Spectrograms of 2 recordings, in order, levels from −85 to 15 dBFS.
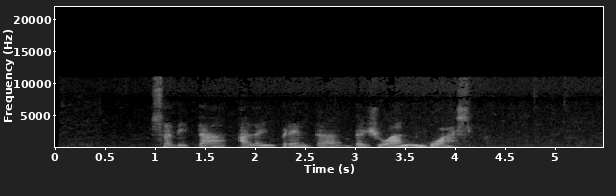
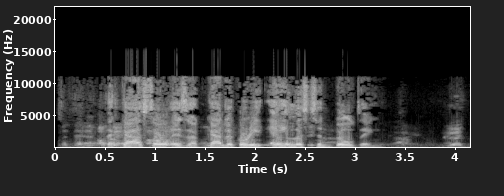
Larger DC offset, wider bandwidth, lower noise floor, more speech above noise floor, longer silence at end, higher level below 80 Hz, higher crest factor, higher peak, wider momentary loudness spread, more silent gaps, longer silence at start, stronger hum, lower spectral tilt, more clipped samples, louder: neither; about the same, 11.5 kHz vs 11.5 kHz; first, -66 dBFS vs -38 dBFS; first, 35 dB vs 29 dB; first, 1.35 s vs 0.1 s; second, -72 dBFS vs -50 dBFS; first, 22 dB vs 10 dB; second, -12 dBFS vs 0 dBFS; second, 12 LU vs 17 LU; neither; first, 0.95 s vs 0.1 s; neither; first, -4.5 dB/octave vs -2 dB/octave; neither; second, -31 LUFS vs -9 LUFS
